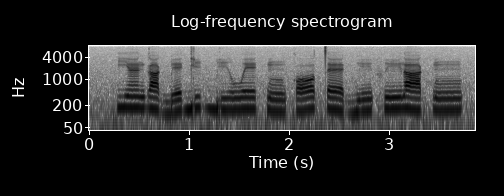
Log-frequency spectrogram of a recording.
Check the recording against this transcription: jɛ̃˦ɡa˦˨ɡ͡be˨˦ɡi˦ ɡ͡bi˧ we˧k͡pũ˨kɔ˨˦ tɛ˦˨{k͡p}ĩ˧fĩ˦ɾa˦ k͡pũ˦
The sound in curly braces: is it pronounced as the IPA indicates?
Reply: no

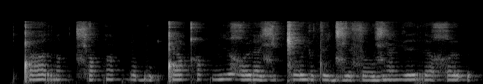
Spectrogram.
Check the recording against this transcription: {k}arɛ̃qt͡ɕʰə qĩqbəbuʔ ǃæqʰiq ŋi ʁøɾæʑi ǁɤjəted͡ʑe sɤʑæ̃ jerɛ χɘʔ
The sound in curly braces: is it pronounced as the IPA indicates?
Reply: no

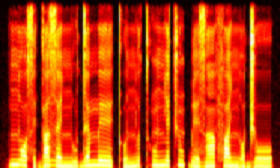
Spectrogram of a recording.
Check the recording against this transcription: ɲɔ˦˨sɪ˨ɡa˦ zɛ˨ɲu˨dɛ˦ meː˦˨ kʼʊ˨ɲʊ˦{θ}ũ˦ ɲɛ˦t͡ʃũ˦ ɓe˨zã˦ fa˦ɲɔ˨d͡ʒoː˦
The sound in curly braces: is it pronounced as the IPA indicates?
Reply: no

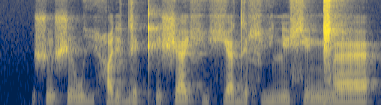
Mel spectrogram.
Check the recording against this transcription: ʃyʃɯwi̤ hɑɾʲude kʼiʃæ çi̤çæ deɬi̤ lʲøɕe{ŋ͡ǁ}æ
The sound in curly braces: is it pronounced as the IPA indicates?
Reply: yes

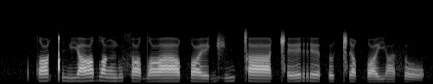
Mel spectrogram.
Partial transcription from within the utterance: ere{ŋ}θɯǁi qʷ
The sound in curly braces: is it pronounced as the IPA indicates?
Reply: no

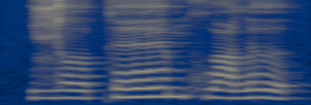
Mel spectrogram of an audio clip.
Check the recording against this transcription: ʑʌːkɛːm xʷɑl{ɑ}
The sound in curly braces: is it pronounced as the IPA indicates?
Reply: no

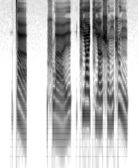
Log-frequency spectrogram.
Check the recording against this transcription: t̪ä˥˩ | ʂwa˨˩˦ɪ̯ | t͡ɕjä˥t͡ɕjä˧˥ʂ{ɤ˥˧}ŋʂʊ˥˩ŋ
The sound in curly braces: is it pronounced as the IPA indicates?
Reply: no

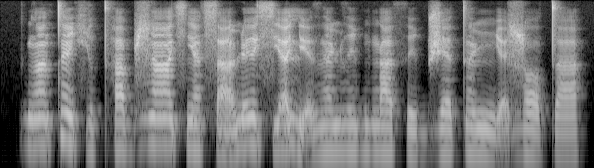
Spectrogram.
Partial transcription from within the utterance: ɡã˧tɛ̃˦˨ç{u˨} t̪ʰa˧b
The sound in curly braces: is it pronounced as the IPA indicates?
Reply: no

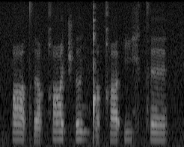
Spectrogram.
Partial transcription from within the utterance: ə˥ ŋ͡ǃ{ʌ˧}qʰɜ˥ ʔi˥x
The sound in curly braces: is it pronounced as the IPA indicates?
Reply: yes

